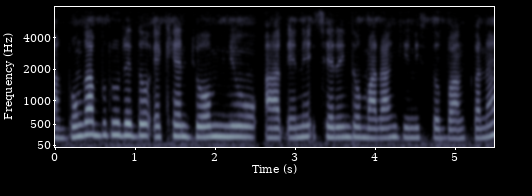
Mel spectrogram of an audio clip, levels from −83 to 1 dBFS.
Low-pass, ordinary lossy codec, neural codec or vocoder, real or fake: 7.2 kHz; none; codec, 16 kHz, 8 kbps, FunCodec, trained on Chinese and English, 25 frames a second; fake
